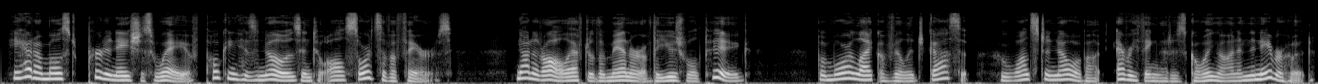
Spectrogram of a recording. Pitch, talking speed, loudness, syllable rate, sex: 200 Hz, 200 wpm, -16 LUFS, 5.6 syllables/s, female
